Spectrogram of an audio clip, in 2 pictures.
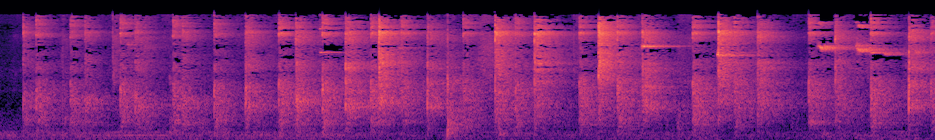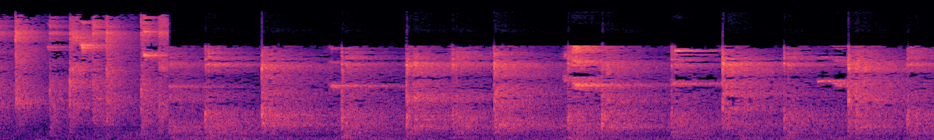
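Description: Table tennis ball being rallied: sharp, regular pings of the celluloid ball off paddles and table top, about two a second, keeping on without a break.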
